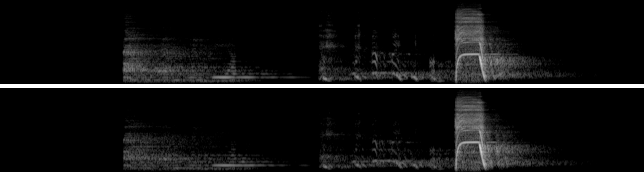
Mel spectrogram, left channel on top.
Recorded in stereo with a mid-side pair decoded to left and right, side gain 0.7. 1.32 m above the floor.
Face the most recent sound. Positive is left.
turn(degrees=-15)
